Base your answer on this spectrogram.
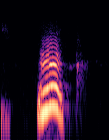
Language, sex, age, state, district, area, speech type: Hindi, female, 60+, Uttar Pradesh, Sitapur, rural, conversation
